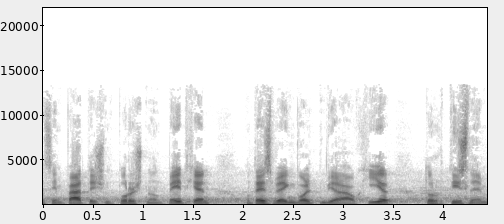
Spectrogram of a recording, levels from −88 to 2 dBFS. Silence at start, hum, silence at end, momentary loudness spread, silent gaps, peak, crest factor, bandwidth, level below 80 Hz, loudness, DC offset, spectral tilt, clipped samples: 0 s; none; 0 s; 9 LU; none; -10 dBFS; 20 dB; 13.5 kHz; -66 dBFS; -30 LUFS; under 0.1%; -5 dB/octave; under 0.1%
